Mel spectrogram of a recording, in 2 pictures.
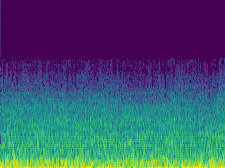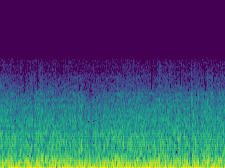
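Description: A vehicle's engine rumbles steadily.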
